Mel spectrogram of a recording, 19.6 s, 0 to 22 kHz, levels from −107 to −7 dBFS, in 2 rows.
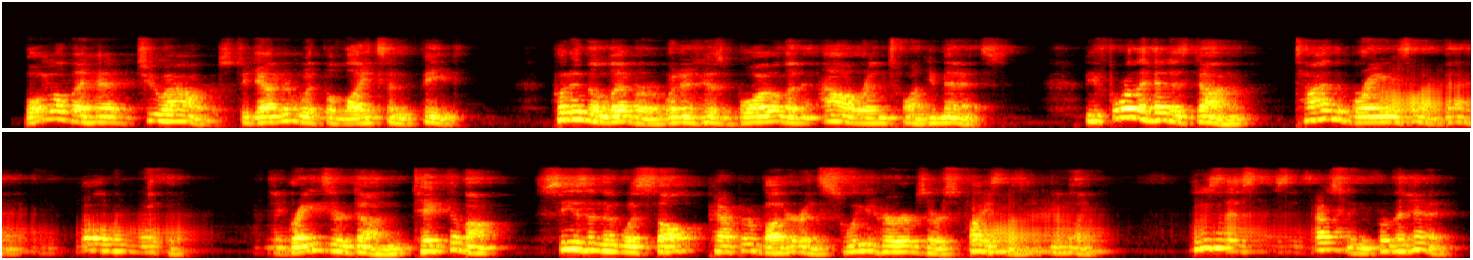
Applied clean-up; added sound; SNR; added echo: neural mask model DeepFilterNet 3.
